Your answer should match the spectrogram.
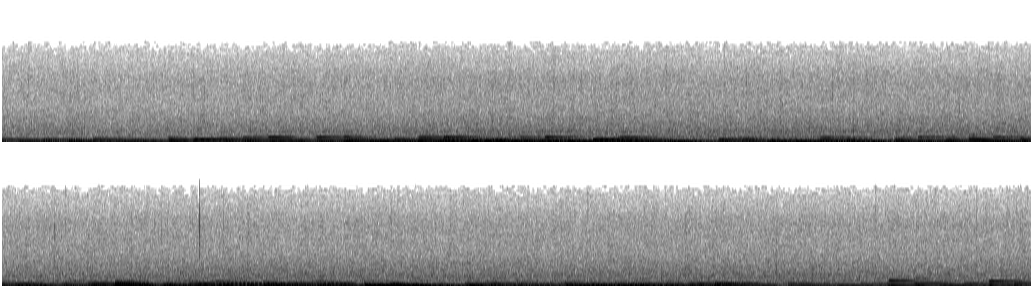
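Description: Slow, soft instrumental music of held, overlapping notes over the steady hiss of heavy rain.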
